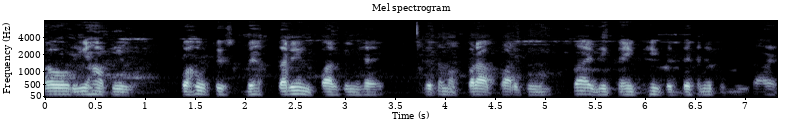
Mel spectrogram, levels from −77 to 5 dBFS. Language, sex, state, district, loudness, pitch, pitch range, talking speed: Hindi, male, Bihar, Samastipur, -20 LUFS, 115 Hz, 110-120 Hz, 170 wpm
